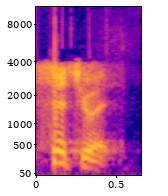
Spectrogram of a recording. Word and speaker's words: Scituate: Scituate.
